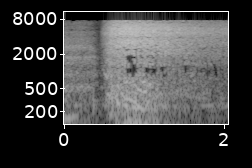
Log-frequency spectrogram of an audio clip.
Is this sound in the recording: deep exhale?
yes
